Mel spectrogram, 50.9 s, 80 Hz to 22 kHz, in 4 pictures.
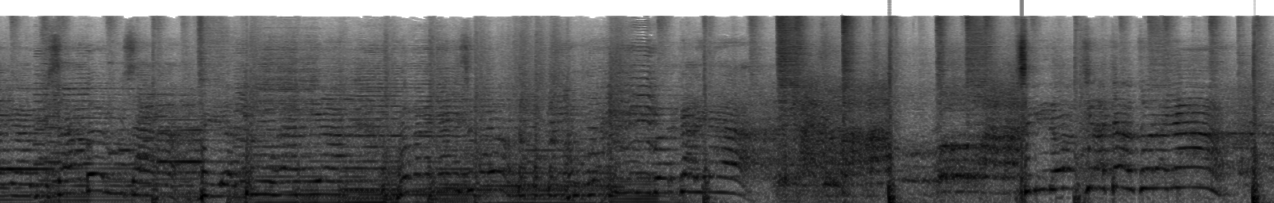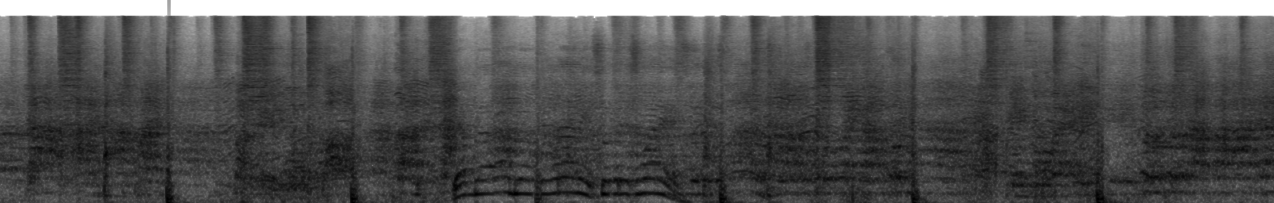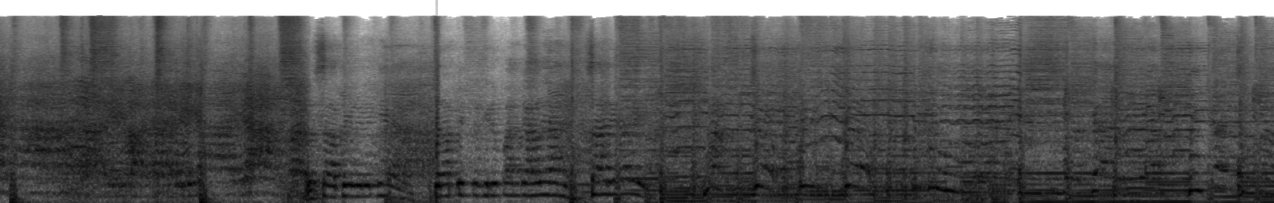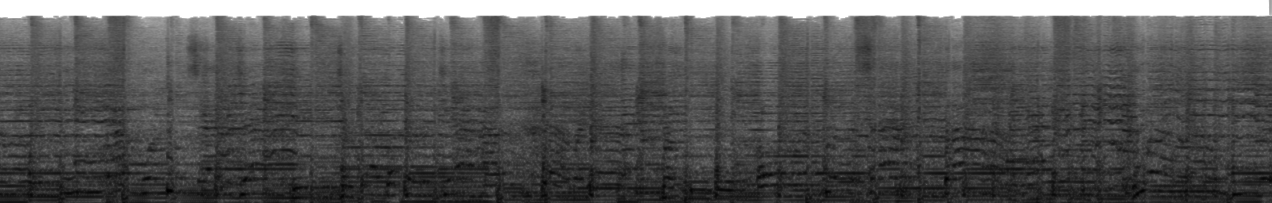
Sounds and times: Music: 0.0 - 50.9
Speech: 10.2 - 12.3, 17.3 - 20.0, 28.6 - 32.0.

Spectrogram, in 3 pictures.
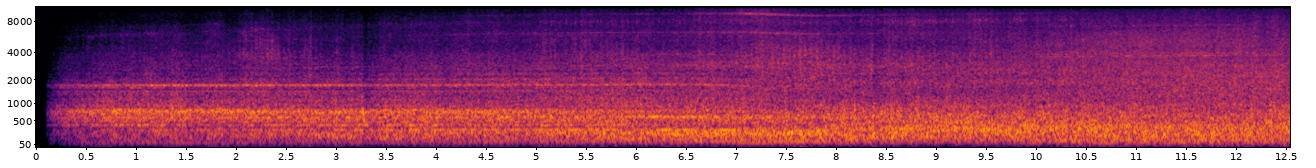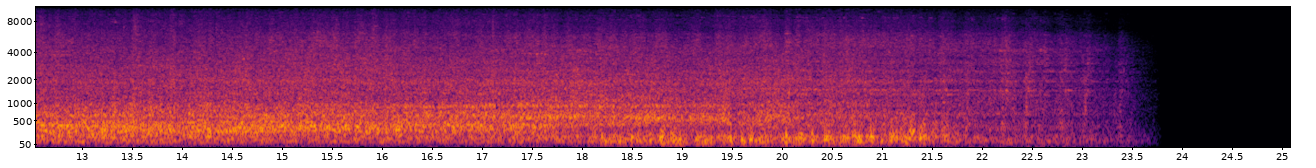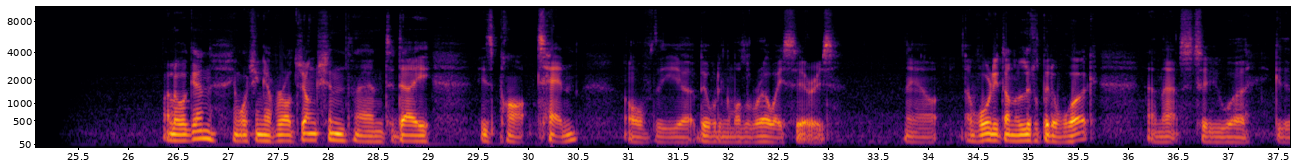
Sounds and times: Railroad car, train wagon: 0.1 - 23.8
Train: 0.1 - 23.8
Clickety-clack: 7.6 - 23.4.

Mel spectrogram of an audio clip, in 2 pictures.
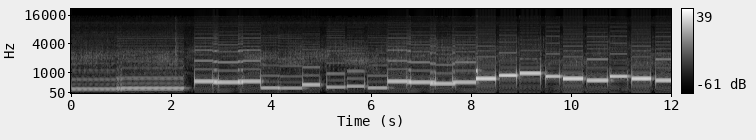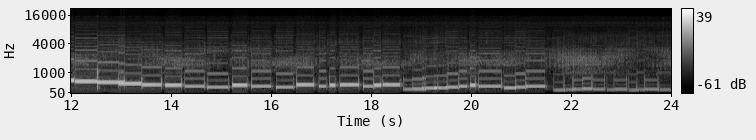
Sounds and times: Electronica: 0.0 - 24.0.

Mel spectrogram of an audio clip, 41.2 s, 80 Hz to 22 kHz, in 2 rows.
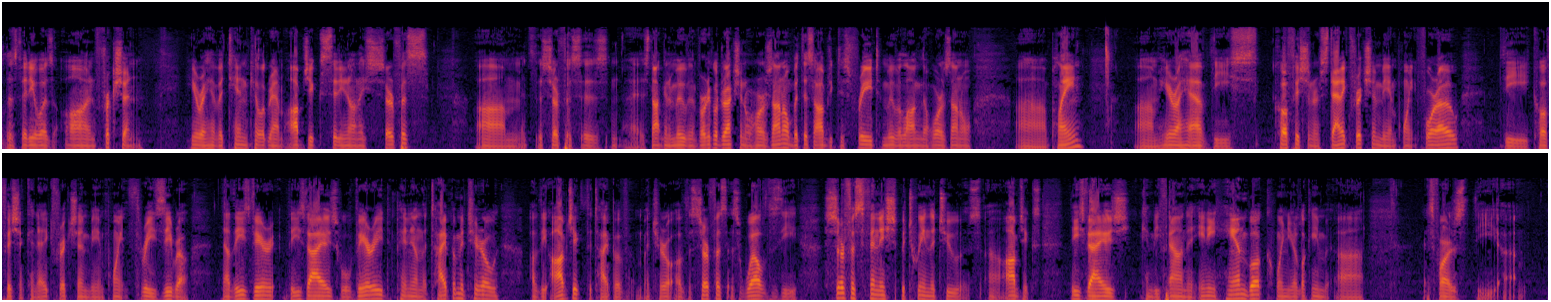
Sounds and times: Speech: 0.0 - 1.9, 2.5 - 5.7, 6.3 - 14.5, 15.1 - 38.8, 39.6 - 41.0.

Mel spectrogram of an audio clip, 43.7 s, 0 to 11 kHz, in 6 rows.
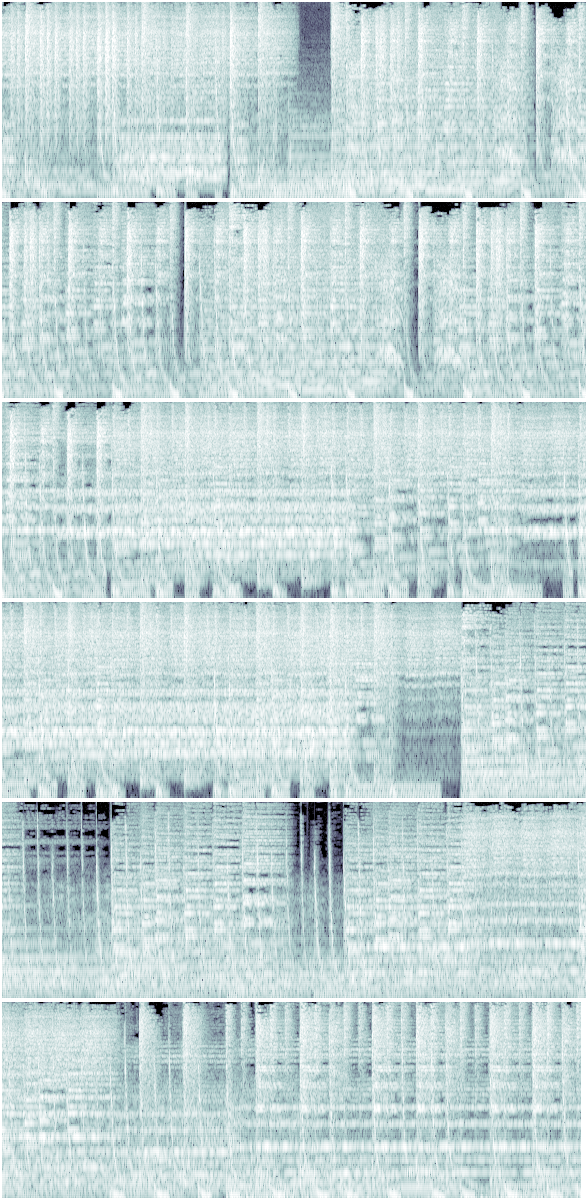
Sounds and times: Music: 0.0 - 43.7.

